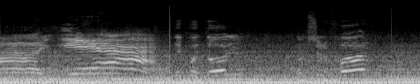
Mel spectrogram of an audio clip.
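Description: Steady low engine and road drone inside a small car's cabin while it is driven, with a man's drawn-out, wordless vocal calls rising and falling in pitch, near the start, about a second in and again near the end.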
